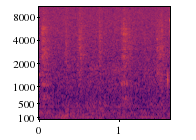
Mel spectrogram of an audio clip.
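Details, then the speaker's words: Yamaha 862 French horn in for a valve rebuild, rotor rocked by hand in its casing: light irregular clanking, about four clicks a second, from worn play mainly in one direction. It is enough wear to lose some compression. "that's where it's it's mainly worn this way but i can turn it to show you you can even hear it clanking there"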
